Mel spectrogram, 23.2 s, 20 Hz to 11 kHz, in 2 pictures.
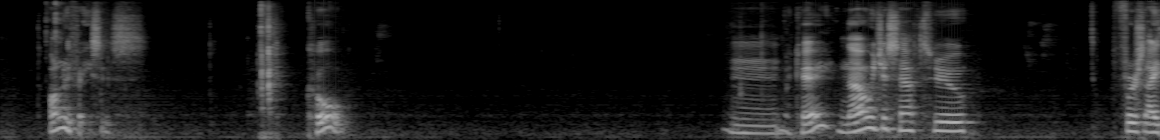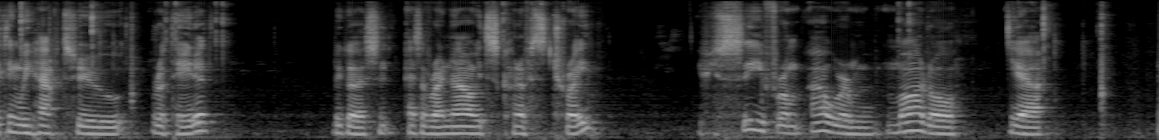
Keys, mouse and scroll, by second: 1.0-2.6 middle drag, 2.6 Tab, 3.0-5.8 scroll down 1, 5.8 scroll down 2, 7.5-10.3 middle drag, 10.3 scroll up 2, 11.4 middle click, 12.1 scroll down 1, 12.5 shift+middle click, 13.2-16.2 drag, 16.5-18.0 drag, 18.0-18.4 scroll up 2, 19.2-19.8 scroll down 12, 20.6 click, 21.0 scroll up 1, 21.4 scroll down 1, 22.1-23.1 shift+middle drag.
